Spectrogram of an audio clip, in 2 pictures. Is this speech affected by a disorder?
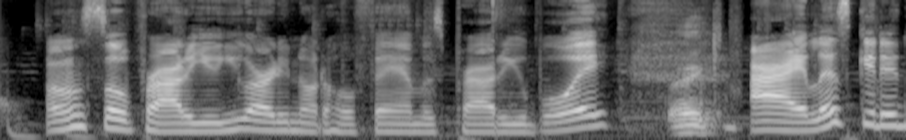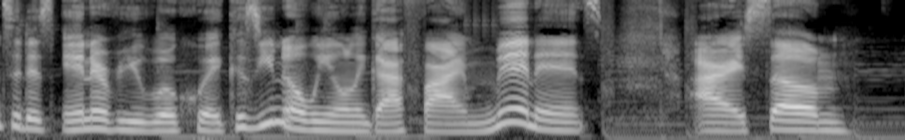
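No.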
